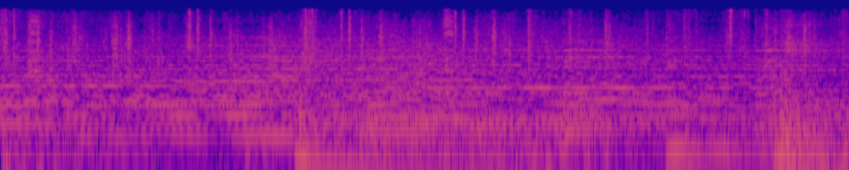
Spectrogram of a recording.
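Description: Horse hooves clip-clop in the video game Diablo IV as soft, repeated footfalls. They sit under a dense, droning game soundscape with music-like tones and occasional louder thumps.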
